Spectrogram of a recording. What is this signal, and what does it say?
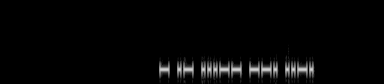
Morse code, heard as a keyed tone, about 40 wpm, 700 Hz. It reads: TA3GF
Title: DXCC-100 Call Signs - 5 Characters - Repeated 3x - 40wpm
